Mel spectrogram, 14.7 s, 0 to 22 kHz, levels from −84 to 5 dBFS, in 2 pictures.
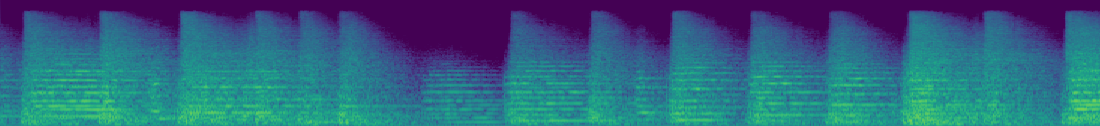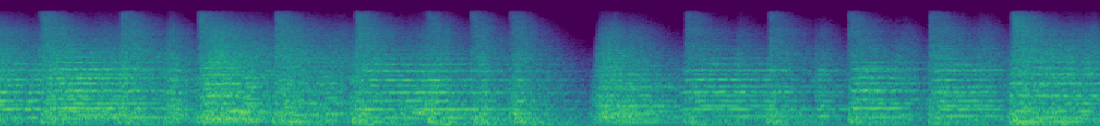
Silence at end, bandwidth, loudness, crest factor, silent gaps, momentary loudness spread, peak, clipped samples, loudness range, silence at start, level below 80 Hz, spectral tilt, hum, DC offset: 0 s; 15.5 kHz; -18 LUFS; 16 dB; none; 10 LU; -2 dBFS; under 0.1%; 7 LU; 0 s; -36 dBFS; -4.5 dB/octave; none; 0.5%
